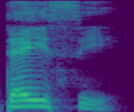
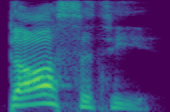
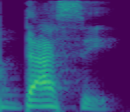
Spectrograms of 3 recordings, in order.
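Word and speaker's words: Dassey: a s e y he says darity there's no T there's no C it's just Brendan Daisy or dassi depending on how you want to pronounce it d aou s e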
